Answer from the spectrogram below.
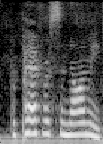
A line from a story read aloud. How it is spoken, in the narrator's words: Jessica yelled into the mic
